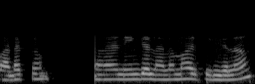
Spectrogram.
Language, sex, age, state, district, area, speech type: Tamil, female, 30-45, Tamil Nadu, Kanchipuram, urban, conversation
